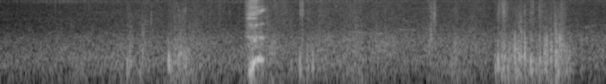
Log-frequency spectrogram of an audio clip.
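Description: Footsteps rustle quickly through dry grass.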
